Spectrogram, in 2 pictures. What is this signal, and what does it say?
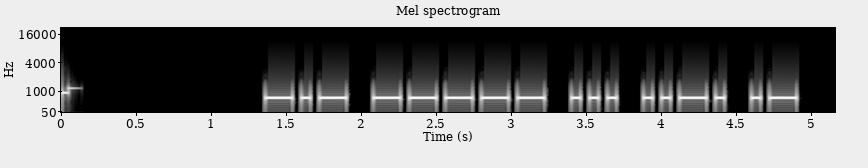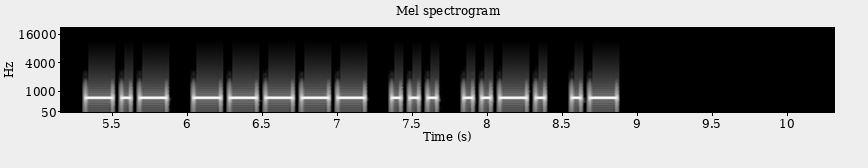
Morse code, heard as a keyed tone, about 20 wpm, 700 Hz. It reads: K0SFA K0SFA
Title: USA Call Signs Repeated 2x 20wpm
